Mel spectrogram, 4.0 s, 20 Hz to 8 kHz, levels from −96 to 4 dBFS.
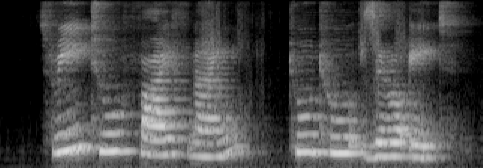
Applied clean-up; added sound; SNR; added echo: neural separator model SepFormer DNS4.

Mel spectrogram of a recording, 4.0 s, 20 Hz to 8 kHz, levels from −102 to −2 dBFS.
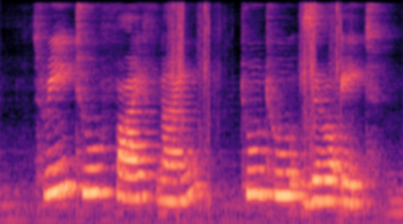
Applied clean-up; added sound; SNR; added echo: none; Scissors; 18 dB; reverberation time 0.8 s.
